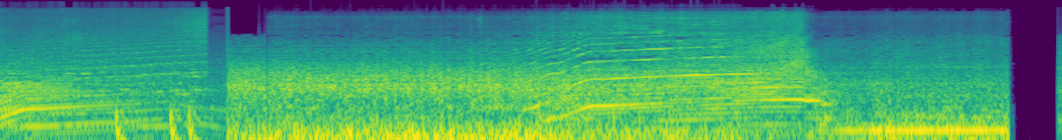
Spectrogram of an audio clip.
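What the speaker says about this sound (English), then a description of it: "The supercharger is even louder than the engine. That exhaust note is sensational." A supercharged dragster-style car roars close and loud, revving hard and rising in pitch. The high supercharger whine rides over the exhaust note, then the engine drops to a low rumble before cutting off.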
